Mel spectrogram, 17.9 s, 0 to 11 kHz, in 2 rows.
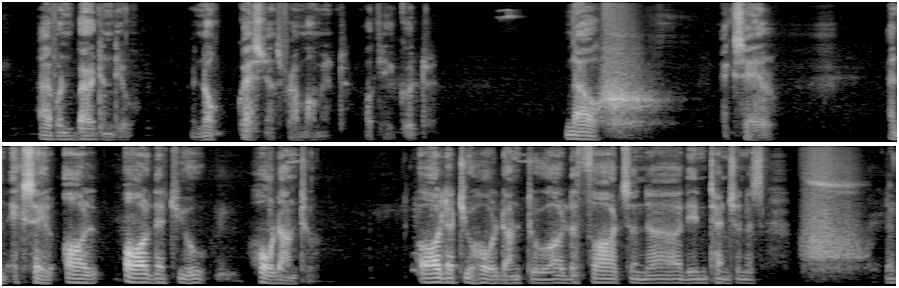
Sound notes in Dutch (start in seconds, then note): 5.9 Mooji ademt uit; 16.6 ademt uit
